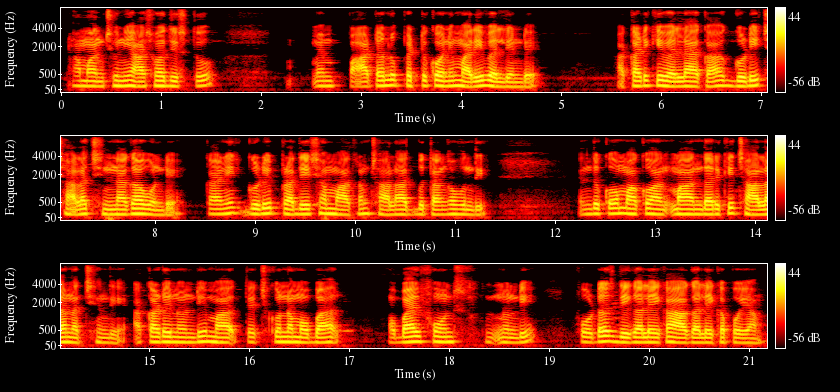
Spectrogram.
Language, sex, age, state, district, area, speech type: Telugu, male, 18-30, Telangana, Hyderabad, urban, spontaneous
